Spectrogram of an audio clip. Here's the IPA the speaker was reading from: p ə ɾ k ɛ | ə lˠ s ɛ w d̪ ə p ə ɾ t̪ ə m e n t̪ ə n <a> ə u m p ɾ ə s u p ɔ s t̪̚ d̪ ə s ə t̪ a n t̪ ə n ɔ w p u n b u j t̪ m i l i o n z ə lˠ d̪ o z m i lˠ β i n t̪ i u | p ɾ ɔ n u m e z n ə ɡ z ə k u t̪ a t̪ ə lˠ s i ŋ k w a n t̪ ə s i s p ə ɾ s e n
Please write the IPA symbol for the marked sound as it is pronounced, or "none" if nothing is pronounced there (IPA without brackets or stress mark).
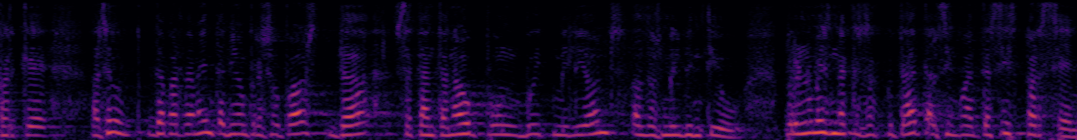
i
